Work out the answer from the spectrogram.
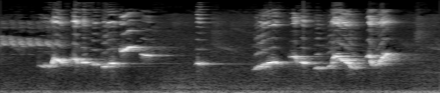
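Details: White-rumped shama, juvenile aged six months, captive, from colony breeding of the Medan line. Harsh squawky notes mix with fast whistled slurs and high trilled bursts in two loud bouts split by a quieter single note.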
